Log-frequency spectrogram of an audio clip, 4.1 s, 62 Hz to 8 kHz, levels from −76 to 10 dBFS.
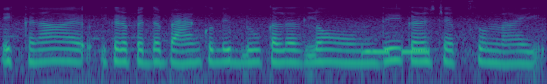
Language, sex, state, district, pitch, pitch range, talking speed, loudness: Telugu, female, Andhra Pradesh, Visakhapatnam, 220 Hz, 215-225 Hz, 175 wpm, -26 LUFS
